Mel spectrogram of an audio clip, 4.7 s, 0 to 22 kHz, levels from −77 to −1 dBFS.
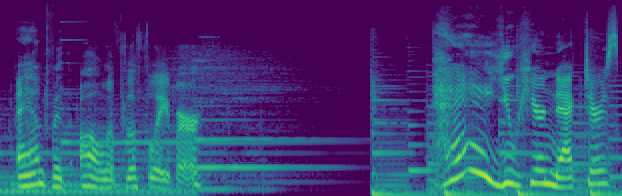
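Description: From 0.66 s to 1.88 s the sound goes through a Bluetooth SBC bit pool drop. The encoder cut its bit allocation sharply, which points to a fall from a bit pool near 31 to one near 13, roughly 94 kbps. Starved of bits, the highest sub-bands are given almost nothing and the remaining bands are quantised coarsely. The top end turns dull and a gritty grain sits on the sound until the rate recovers.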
